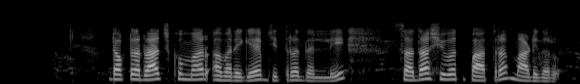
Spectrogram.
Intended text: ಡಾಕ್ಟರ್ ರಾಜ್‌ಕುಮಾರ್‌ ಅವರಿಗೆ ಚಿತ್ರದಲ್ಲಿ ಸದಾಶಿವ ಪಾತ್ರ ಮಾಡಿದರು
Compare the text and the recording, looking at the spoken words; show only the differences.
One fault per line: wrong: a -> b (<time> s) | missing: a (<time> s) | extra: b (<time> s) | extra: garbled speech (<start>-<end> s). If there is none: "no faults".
no faults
